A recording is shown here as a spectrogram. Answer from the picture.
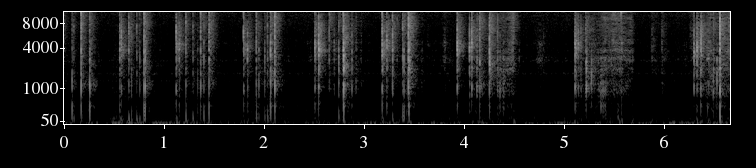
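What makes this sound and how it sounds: Long pink acrylic nails tap and scratch the surface of a flat, closed pink cardboard eyeshadow palette with a black printed logo label, held in both hands close to the mic. Quick, dry clicking taps mix with bright, papery scratching bursts that crinkle across the clip, each stopping short with almost no ring.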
